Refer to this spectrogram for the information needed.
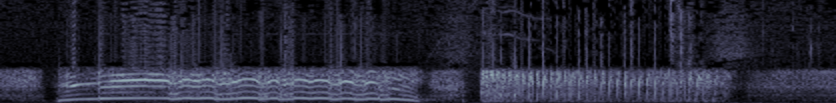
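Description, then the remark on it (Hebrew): A person imitates a horse's whinny with a loud, wavering voiced neigh lasting over a second, followed by a breathy, rasping snort-like burst, alone with no talking; a sound effect made on reaching the horse while reading the Megillah aloud. “אה, כשאני מגיע לסוס, אני מפסיק לשנייה ועושה...”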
